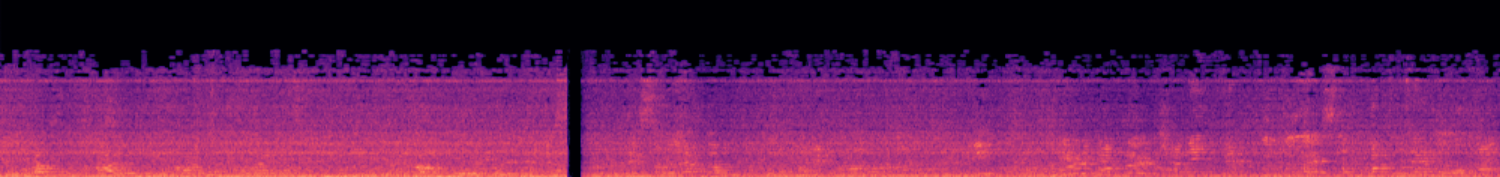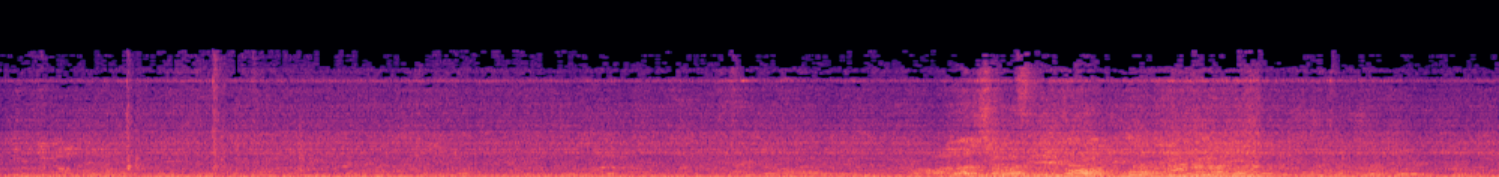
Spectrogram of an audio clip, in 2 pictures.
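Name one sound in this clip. A metal spatula scrapes and stirs food in a large pan.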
